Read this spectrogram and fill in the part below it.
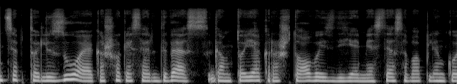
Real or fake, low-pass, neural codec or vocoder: fake; 14.4 kHz; autoencoder, 48 kHz, 128 numbers a frame, DAC-VAE, trained on Japanese speech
